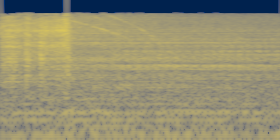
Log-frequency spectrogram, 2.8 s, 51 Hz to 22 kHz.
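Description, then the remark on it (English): The gasoline engine of a Ford Fiesta, rated at 40 miles per gallon on the highway, runs with a brief louder surge at the start before settling into a steady, even hum with no voices. “But Ford, for example, now offers this gasoline-powered Fiesta that's rated as getting 40 miles per gallon on the highway.”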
